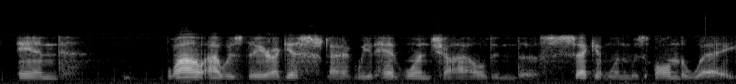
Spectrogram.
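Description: Noticeable background noise behind a man with an American accent, moderate in pace. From Texas, Beaumont. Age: 60s. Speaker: pastor. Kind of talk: interview.

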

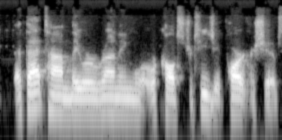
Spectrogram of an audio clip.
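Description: With an American accent, the speaker has an unremarkable speaking voice and fairly even intonation. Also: man. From Georgia, US South (near Atlanta). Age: 30s. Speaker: pastor. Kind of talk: interview.

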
